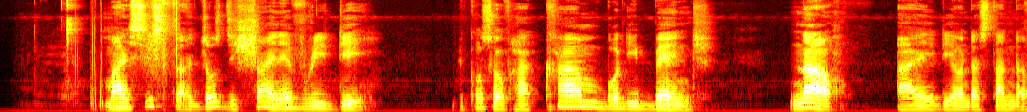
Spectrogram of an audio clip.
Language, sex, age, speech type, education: Nigerian Pidgin, male, 30-45, spontaneous, tertiary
